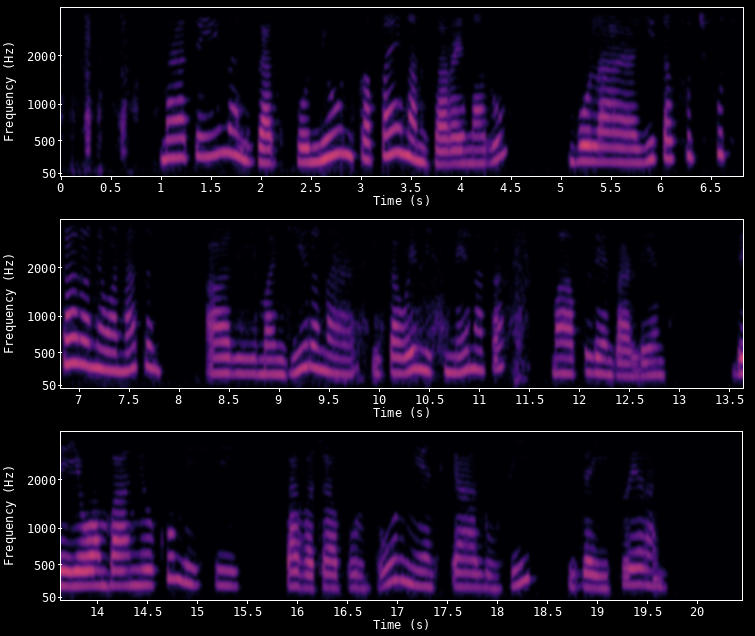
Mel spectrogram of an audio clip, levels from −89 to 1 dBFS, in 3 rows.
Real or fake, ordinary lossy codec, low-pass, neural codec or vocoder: real; AAC, 24 kbps; 3.6 kHz; none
